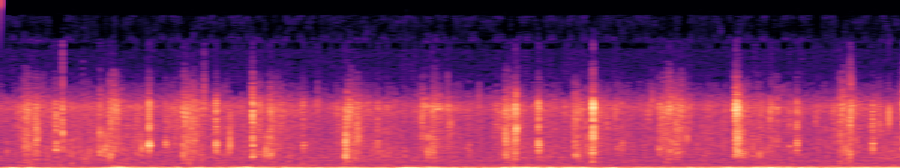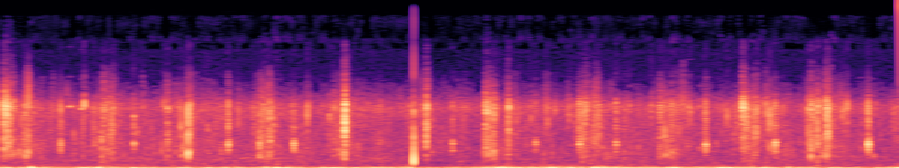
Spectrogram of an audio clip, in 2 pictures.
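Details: Heavy rain and gusting wind as a typhoon approaches, with scattered clicks and thumps over a constant low roar; no animal voices can be picked out.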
